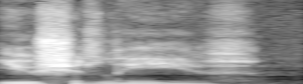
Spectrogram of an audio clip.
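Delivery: perfectly composed, serene, very calm and even voice. Voicing a voice heard inside the players' heads: very calm. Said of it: "very calmly says".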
